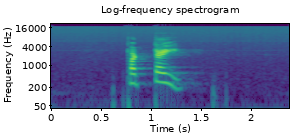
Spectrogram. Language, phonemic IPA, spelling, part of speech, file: Tamil, /pɐʈːɐɪ̯/, பட்டை, noun, Ta-பட்டை.ogg
- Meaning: 1. treebark 2. cinnamon 3. plate, slab, tablet 4. painted stripe (as on a temple wall) 5. frieze 6. flatness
